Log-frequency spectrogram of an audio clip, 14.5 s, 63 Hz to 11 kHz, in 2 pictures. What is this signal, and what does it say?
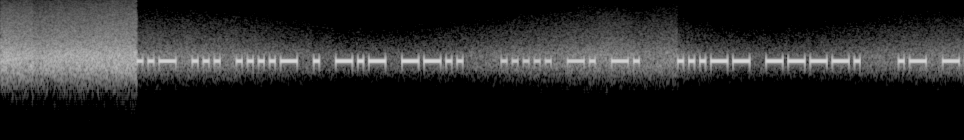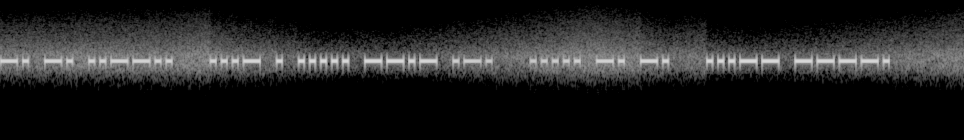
Morse code, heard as a keyed tone, machine-sent, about 29 wpm, 1150 Hz, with radio static. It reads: US4EKZ 5NN 39 AGN? VE5QR 5NN 39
